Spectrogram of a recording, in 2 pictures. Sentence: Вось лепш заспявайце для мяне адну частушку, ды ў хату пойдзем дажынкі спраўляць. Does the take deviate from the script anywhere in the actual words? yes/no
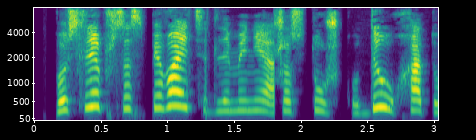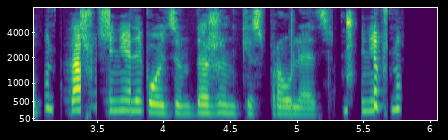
yes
